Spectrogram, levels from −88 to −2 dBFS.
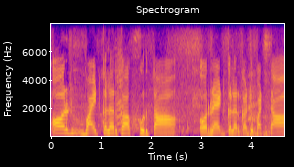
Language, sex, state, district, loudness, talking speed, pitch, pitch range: Hindi, male, Madhya Pradesh, Katni, -15 LUFS, 130 wpm, 225 Hz, 215-235 Hz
